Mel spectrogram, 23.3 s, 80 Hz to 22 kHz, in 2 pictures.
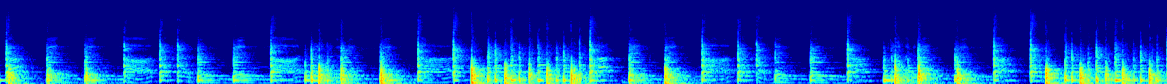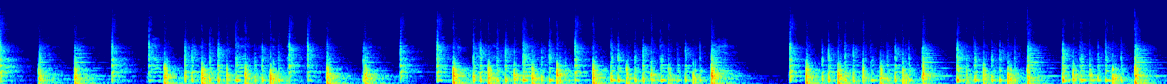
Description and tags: Konnakol with Mridangam
A short example of a short theka in Adi taala (a cycle of 8 beats) on Mridangam and Konnakol (oral percussion). The Mridangam strokes are played along with the corresponding solkattu (onomatopoeic syllables of the Mridangam strokes) said aloud.
Indian-percussion, Adi-taala, Solkattu, Mridangam, bols, Konnakol, CompMusic, Oral-percussion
